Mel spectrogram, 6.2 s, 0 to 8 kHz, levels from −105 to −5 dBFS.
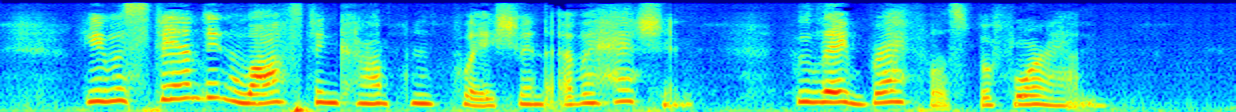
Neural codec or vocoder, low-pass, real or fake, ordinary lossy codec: codec, 16 kHz, 1 kbps, FreqCodec, larger model; 7.2 kHz; fake; MP3, 48 kbps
